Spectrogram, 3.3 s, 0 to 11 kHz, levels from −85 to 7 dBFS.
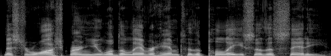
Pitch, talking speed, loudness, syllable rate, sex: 145 Hz, 215 wpm, -19 LUFS, 5.5 syllables/s, male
